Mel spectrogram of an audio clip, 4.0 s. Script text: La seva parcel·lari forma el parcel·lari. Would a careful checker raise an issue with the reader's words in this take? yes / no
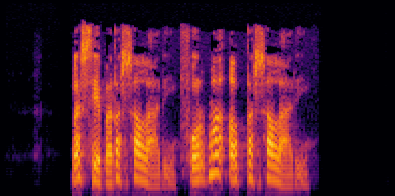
no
